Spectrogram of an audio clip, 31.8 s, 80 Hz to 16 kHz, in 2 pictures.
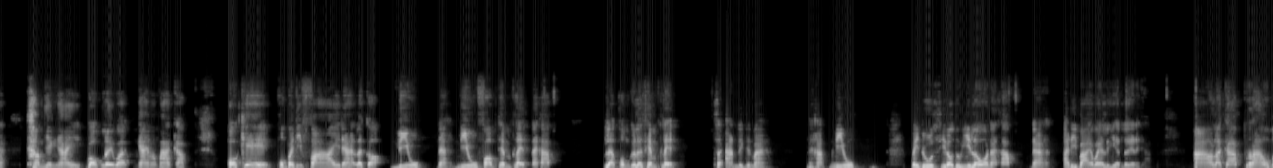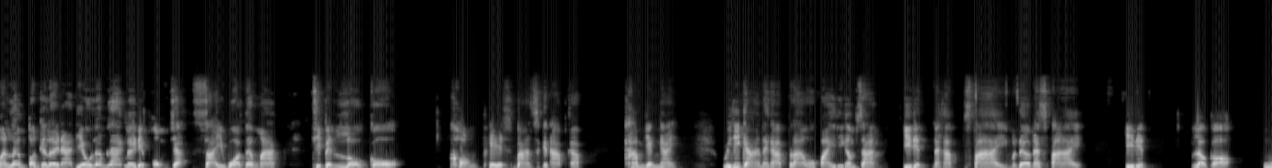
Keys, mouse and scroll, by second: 3.5 click, 6.6 click, 8.7 click, 12.4 click, 13.7-14.4 scroll down 2, 14.4 middle click, 15.0-15.6 scroll up 1, 27.8 click, 28.3 click, 29.9 click.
